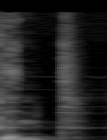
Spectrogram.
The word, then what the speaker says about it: kind: However, if it is at the end of a word, it is pronounced as a T. Now say my kind and my kinders.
